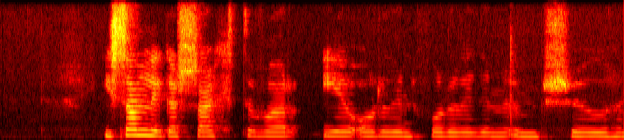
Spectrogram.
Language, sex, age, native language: Icelandic, female, 11, Icelandic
